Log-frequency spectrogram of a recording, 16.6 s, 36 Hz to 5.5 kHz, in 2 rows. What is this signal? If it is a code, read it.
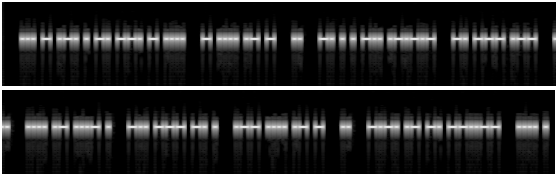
Morse code, heard as a keyed tone, about 30 wpm, 600 Hz. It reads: STRENGTH THAT I NEED. NOW I HAVE DONE WHAT I CAN, HE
